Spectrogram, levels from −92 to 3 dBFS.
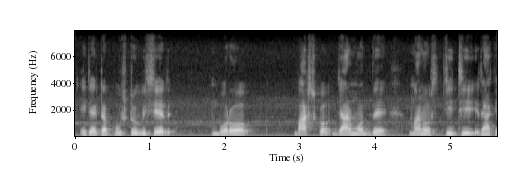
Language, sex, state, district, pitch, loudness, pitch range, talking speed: Bengali, male, Tripura, West Tripura, 130 Hz, -21 LUFS, 120-135 Hz, 115 wpm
